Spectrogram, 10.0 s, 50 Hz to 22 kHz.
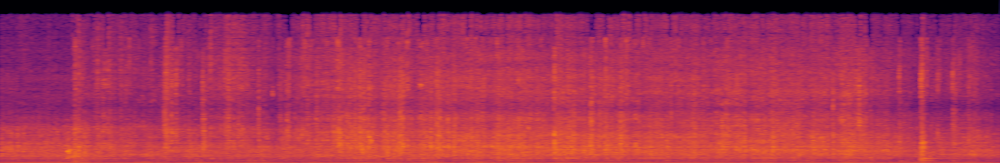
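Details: Meec SN210 snowblower small single-cylinder engine, previously sputtering and dying, after fuel tank screw fix: steady low drone under load throwing snow, crunch over it; runs smoothly.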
